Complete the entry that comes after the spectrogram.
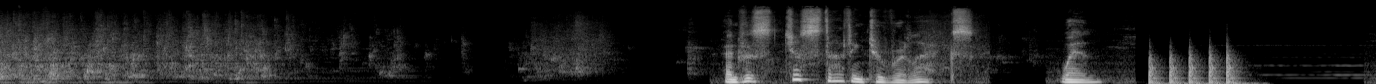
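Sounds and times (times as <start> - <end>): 
warm bath water sloshing in a bathtub: 0.0 - 7.2, 8.3 - 10.5
speech: 7.2 - 9.8, 10.6 - 11.6.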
